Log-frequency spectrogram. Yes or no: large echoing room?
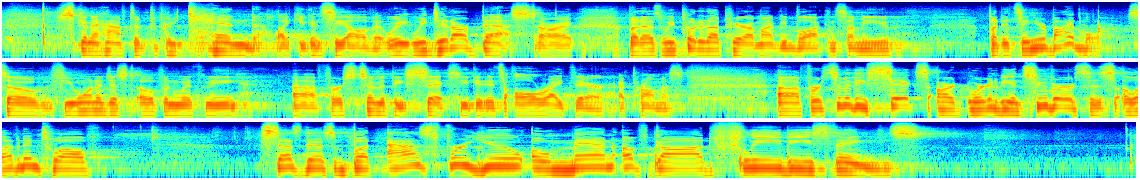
yes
